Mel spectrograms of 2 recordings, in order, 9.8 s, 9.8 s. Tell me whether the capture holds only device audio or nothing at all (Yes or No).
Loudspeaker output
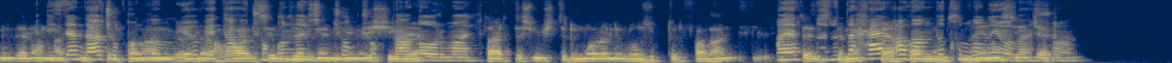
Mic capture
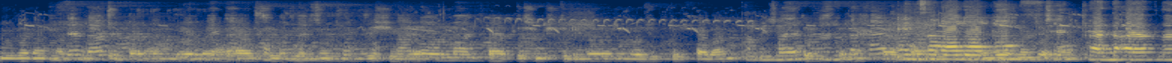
No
